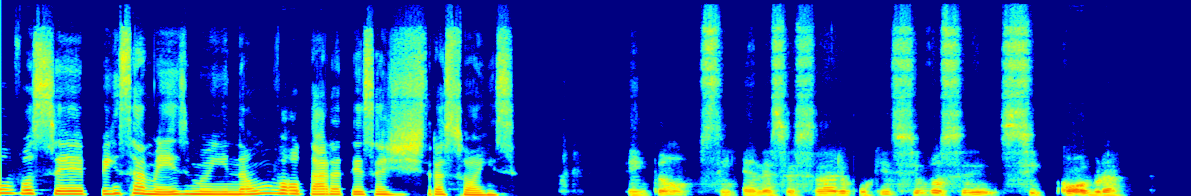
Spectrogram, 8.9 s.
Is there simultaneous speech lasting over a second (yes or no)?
no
